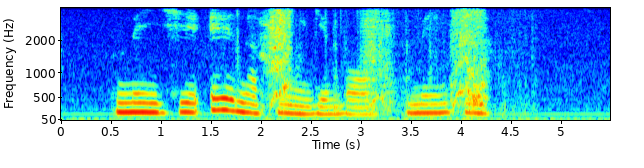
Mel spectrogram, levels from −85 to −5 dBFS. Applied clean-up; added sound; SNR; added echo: none; Zipper (clothing); 10 dB; none.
